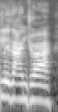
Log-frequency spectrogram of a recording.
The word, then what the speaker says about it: Lilandra: So, but we need Lilandra as a Shi'ar. She say it properly for me, Rich. I'll get it wrong. The Shi'ar Empress. Yes, Lilandra.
